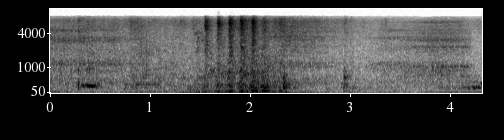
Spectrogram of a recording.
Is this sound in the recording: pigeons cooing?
yes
